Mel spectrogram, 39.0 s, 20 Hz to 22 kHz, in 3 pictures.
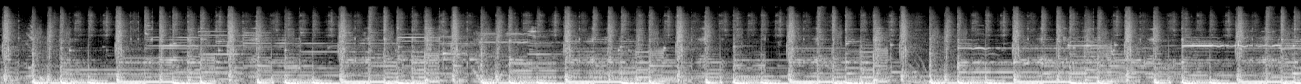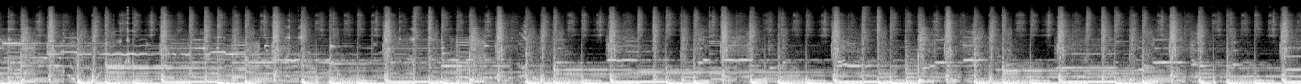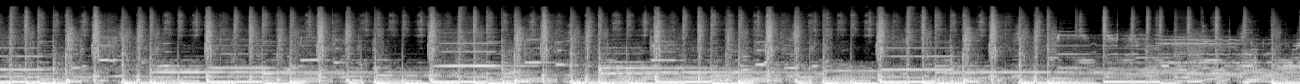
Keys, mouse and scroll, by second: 0.1 click, 1.1 shift+click, 2.1-5.4 shift+drag, 6.3-7.5 drag, 10.8-11.9 drag, 12.1-12.9 drag, 12.9 scroll down 1, 13.1 Tab, 13.4 click, 13.7-14.2 scroll down 2, 13.8-14.1 middle drag, 14.2-14.6 shift+middle drag, 14.6 scroll up 1, 14.6-15.3 shift+middle drag, 15.3-15.7 scroll up 2, 15.4 shift+middle click, 15.7 shift+middle click, 15.9 click, 16.1 Tab, 16.3-17.4 scroll up 1, 17.4-18.3 drag, 18.3-19.0 scroll down 2, 19.1 click, 20.1 click, 20.3-20.6 scroll down 2, 20.6-21.1 scroll up 1, 21.2 click, 21.3 click, 21.6 scroll up 1, 21.8-23.5 shift+middle drag, 23.6 shift+click, 23.7 scroll down 2, 23.9 shift+middle click, 24.2 scroll up 4, 24.4 shift+middle click, 25.5 click, 25.9 scroll down 7, 26.2 shift+middle click, 26.4 Tab, 26.7 click, 26.8 scroll down 1, 26.9-28.1 shift+middle drag, 28.1-28.5 scroll up 3, 28.2 shift+middle click, 28.5 shift+middle click, 28.7 click, 29.0 Tab, 29.2-29.8 scroll up 3, 29.4 shift+middle click, 30.3 shift+middle click, 31.2-31.9 drag, 32.1-33.5 drag, 34.1-35.2 drag, 36.1 click, 36.4 scroll down 1, 36.6 shift+middle click, 36.8-37.4 scroll up 1, 37.5 shift+click, 38.1-39.0 shift+middle drag.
